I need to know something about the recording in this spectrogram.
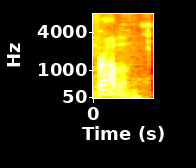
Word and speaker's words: Brabham: Emily, how would you pronounce that name? I even talked to Bryce. What's his number? It's Brabham.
